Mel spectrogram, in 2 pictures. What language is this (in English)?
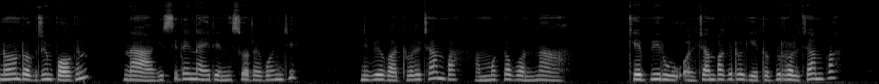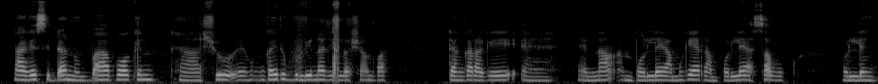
Masai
